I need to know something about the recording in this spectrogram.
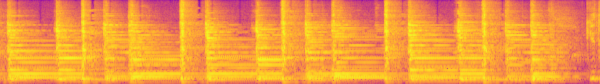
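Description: Nylon-string classical guitar strummed in a steady rhythm of several strokes a second, moving between D minor and A minor chords.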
